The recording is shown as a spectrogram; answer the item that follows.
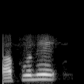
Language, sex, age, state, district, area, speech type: Assamese, male, 18-30, Assam, Udalguri, rural, conversation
